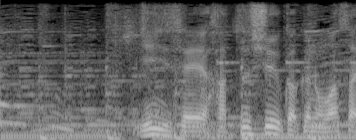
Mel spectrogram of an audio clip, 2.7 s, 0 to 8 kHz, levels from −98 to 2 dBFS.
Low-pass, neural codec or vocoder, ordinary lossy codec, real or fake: 7.2 kHz; none; Opus, 64 kbps; real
